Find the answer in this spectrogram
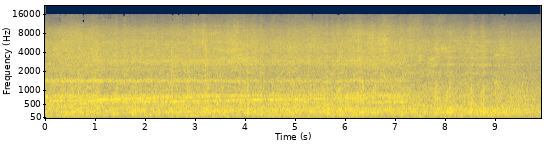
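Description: Hanshin Railway electric train running through the station, wheels clattering over the rail joints, with a steady whine that fades out about seven seconds in.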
